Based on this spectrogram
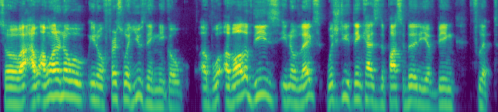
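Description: This is a plain, everyday voice moving at a fairly quick pace. Its pitch variation is ordinary. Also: man, fairly high pitch for a man. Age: 30s. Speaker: podcast host. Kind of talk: casual chat.

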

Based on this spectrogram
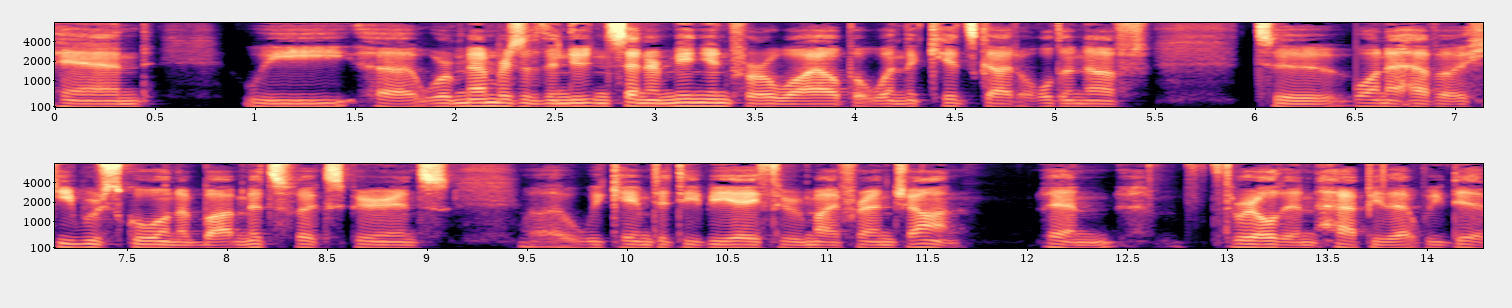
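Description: In an ordinary speaking voice, a man with an American accent speaks at a moderate pace and a fairly low pitch. His intonation is fairly even, on a very clean recording with a silent background. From US, Baltimore. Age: 50s. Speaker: law professor. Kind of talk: interview.

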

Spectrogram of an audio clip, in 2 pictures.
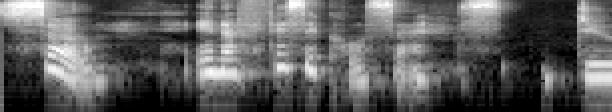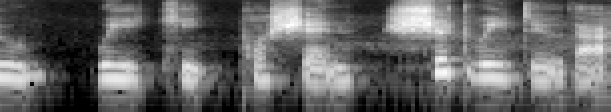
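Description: Speaking at a very slow pace, a somewhat breathy woman uses a medium pitch with very wide pitch swings. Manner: strained, halting.

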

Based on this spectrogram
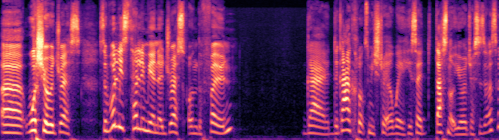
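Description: With a London accent, a woman speaks at a medium pitch and fairly quick pace with lively intonation and big swings in loudness, on a very clean recording with a silent background. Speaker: podcast host. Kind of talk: casual chat. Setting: studio.

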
